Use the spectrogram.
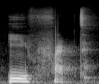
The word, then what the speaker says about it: effect: kalau kita ngomongin efek ingat bacanya efek pernah shootnya itu efek bukan efek huruf e-nya itu dibaca i-like-you e-fx efek berkelas kata 6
